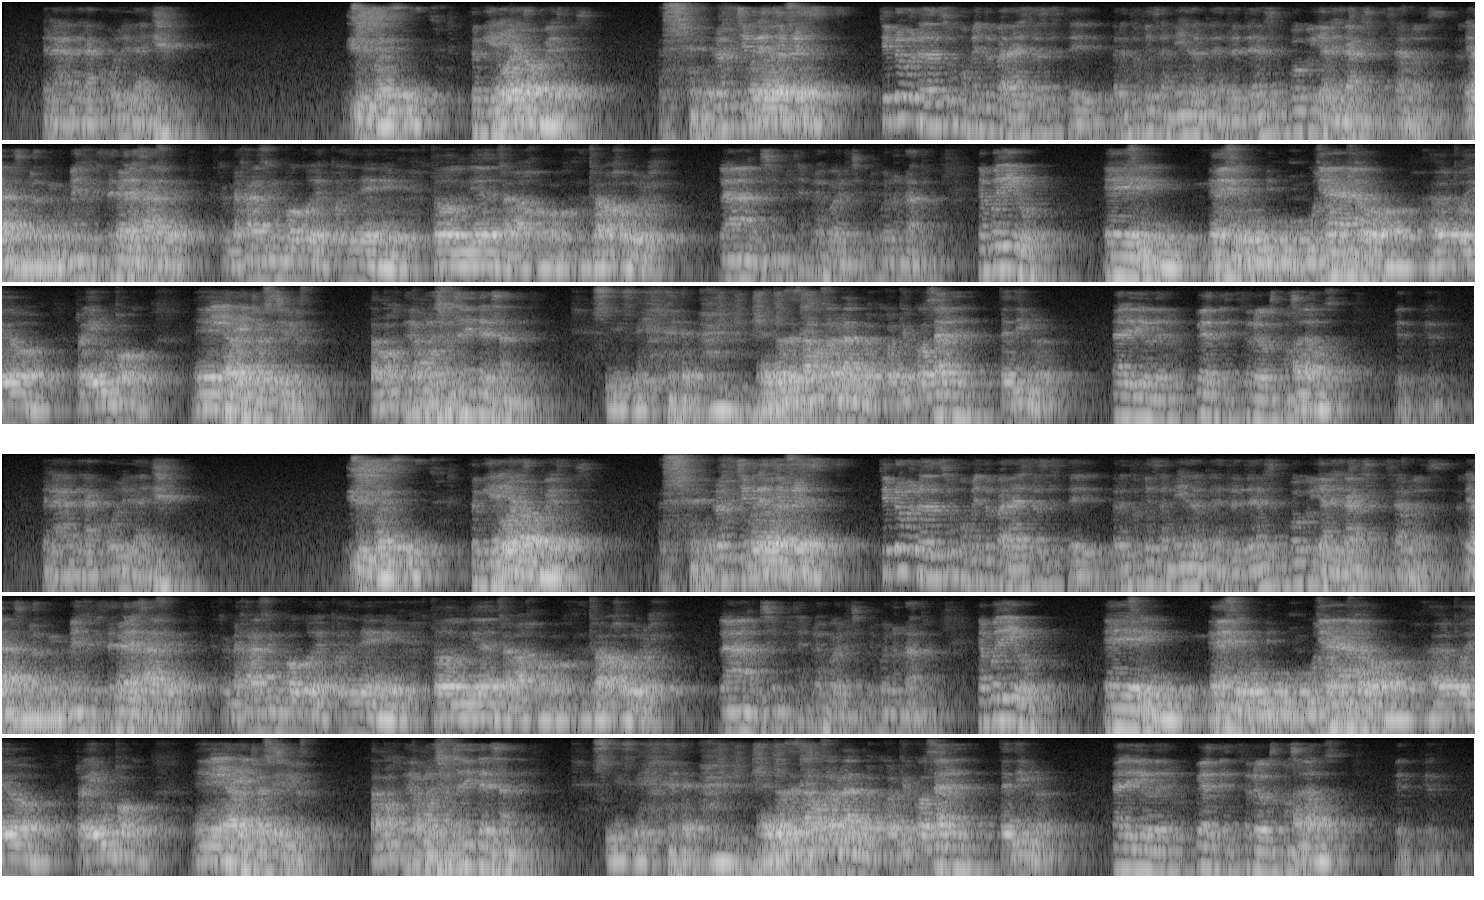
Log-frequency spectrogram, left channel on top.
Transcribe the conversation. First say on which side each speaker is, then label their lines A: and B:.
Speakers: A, on the right; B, on the left.
A: de la, de la cólera. ahí.
B: Sí,
A: <laughs>
B: pues sí.
A: Son ideas,
B: Eh, Bueno,
A: supuestos.
B: <laughs>
A: Pero siempre,
B: bueno, Graciela,
A: siempre es, siempre es bueno darse un momento para estas, este, para estos pensamientos, para entretenerse un poco y alegrarse, quizá,
B: cla-
A: ¿no? Es alegrarse
B: claro,
A: un
B: eh,
A: rato el momento que está estresado.
B: relajarse, relajarse un poco después de todo un día de trabajo, de trabajo duro.
A: Claro, siempre, siempre es bueno, siempre es bueno un rato. Ya pues, Diego, eh,
B: Sí, Graciela,
A: me,
B: un,
A: me,
B: un- un gusto,
A: me ha,
B: un gusto haber podido reír un poco. Eh,
A: sí,
B: a
A: de
B: ver,
A: hecho,
B: pues si
A: sí, una,
B: estamos,
A: una
B: estamos,
A: conversación bastante interesante.
B: sí, sí. <laughs>
A: <laughs>
B: Entonces estamos hablando. Cualquier cosa,
A: Dale,
B: te timbro.
A: dale, Diego, Diego, cuídate, hasta luego, estamos
B: Hablamos.
A: hablando. Cuídate, cuídate.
